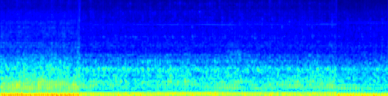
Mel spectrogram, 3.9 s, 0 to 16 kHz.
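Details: Light airplane piston engine just after a flooded start: a deep, even drone at a settled idle of about 1,000 RPM with 60 PSI oil pressure, no misses or knocks.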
